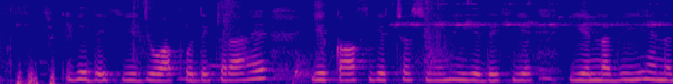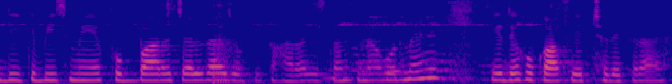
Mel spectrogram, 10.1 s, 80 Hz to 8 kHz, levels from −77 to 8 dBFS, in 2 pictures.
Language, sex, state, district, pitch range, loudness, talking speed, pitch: Hindi, female, Rajasthan, Nagaur, 220-235 Hz, -41 LUFS, 230 wpm, 230 Hz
